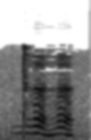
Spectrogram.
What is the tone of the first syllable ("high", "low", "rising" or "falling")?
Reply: falling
